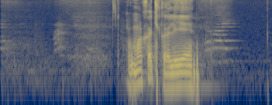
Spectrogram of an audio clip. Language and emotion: Russian, sad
